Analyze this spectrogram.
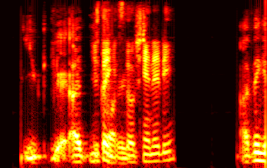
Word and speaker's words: Chennedy: Kennedy I think it's I think it's Kennedy it's just it's a unique well they say it's I mean literally it's spelled chennedy it's ch huh yeah I it's it's I'm pretty sure it's still Kennedy it's a it's not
